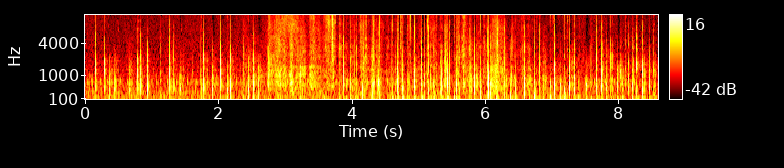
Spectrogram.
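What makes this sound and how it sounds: Fingernails tap and scratch the perforated toe box and side panel of a black and white leather Nike Dunk sneaker. Rapid, crisp, dry clicks with almost no ring are broken up around the middle by a denser, hissy scratching stretch. The tapping then resumes in quick, uneven bursts.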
